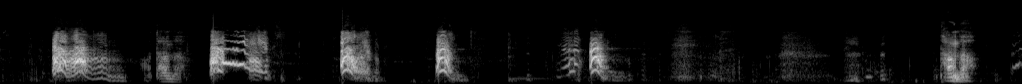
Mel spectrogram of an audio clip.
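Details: Little pet dog barking at a fish as it tears at it: a burst of sharp, irregular barks, some doubled, roughly every second or so, with gaps of soft scuffling and a final loud bark.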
